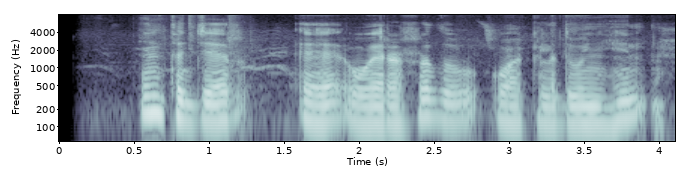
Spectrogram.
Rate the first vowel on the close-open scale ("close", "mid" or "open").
close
